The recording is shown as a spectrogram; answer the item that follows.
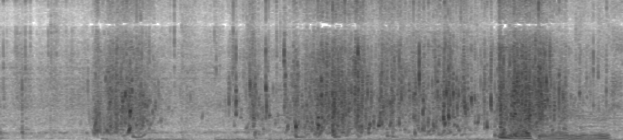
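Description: A hooked striped bass splashing and thrashing at the water's surface close to the boat, an uneven spatter of splashes lasting several seconds. A voice comes in near the end.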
